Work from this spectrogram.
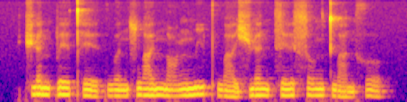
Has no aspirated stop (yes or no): no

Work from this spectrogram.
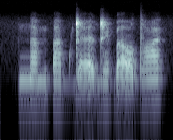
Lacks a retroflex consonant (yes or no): no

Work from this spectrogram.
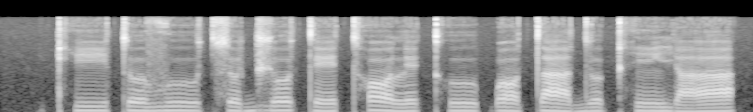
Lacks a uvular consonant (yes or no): yes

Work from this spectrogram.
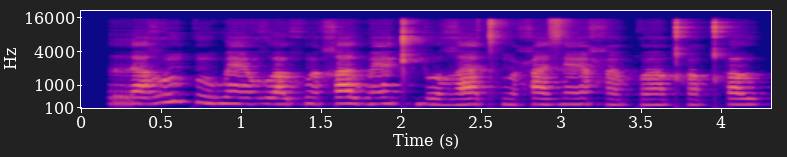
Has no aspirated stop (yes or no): no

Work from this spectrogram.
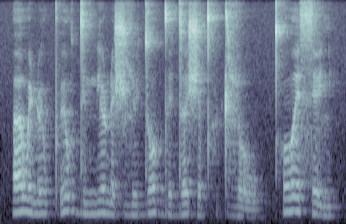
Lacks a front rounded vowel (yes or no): no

